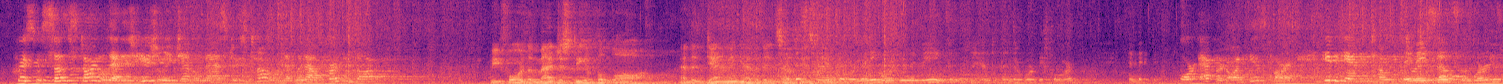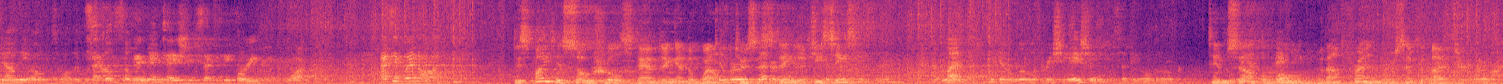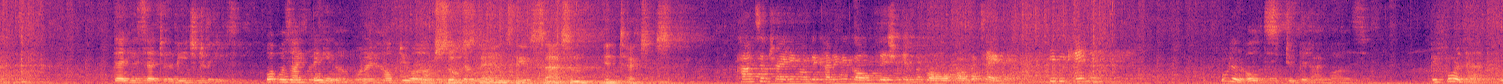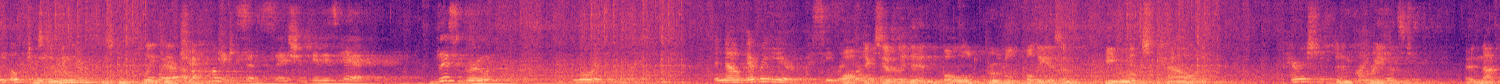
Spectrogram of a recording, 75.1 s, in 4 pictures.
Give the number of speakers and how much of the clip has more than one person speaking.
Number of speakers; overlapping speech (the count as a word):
three, about 18%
